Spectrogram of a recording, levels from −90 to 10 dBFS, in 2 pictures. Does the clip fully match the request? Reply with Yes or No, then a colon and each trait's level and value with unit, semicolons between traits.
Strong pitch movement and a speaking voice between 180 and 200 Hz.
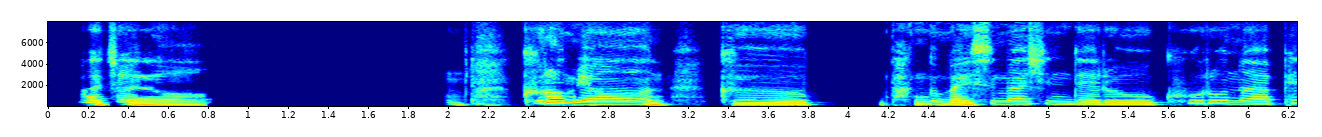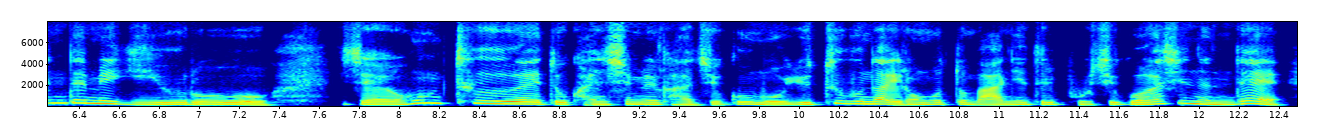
Yes: wide, 6.1 semitones; medium, 185 Hz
